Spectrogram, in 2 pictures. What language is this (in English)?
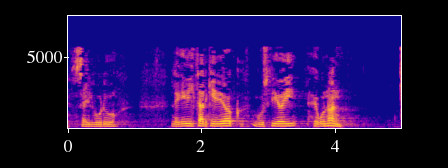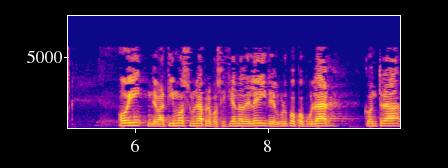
Spanish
